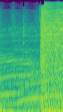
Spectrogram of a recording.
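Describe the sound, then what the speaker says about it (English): A glass table shatters as a man is slammed through it during a brutal fight: sustained musical tones give way to a sudden loud, bright crash of breaking glass that fills the final moments. "In-suk slammed Gi Jun through a glass table and moved in for the kill."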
